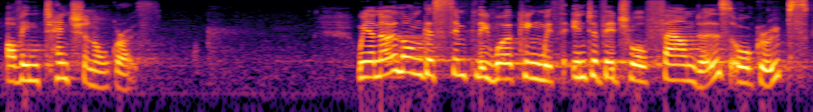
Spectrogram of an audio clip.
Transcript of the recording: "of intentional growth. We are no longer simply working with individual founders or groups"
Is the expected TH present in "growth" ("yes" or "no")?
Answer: yes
